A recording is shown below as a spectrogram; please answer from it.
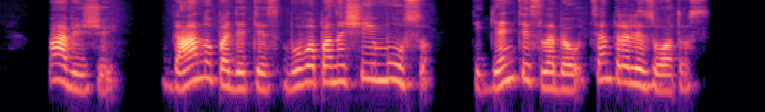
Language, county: Lithuanian, Kaunas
